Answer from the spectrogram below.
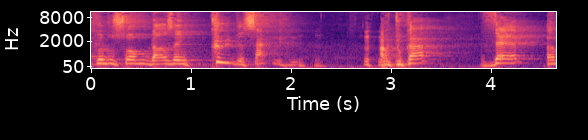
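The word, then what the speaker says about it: cul-de-sac: Tu sais le professeur Pabo Diban va me dire le L ne se prononce pas ne se prononce pas. Est-ce que nous sommes dans un cul de sac en tout cas vers un blocage ?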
